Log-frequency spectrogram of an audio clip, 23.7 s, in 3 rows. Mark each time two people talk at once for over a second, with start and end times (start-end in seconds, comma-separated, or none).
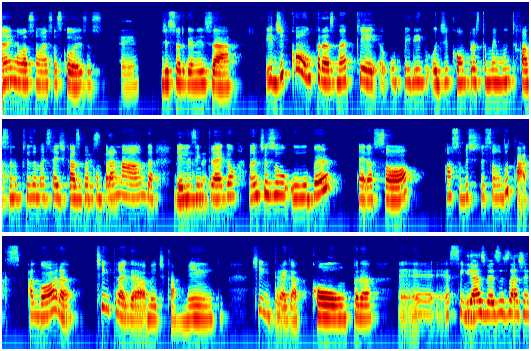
none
